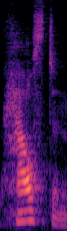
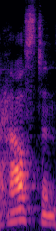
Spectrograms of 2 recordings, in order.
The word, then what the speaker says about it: Houston: you see the sign, you might think it says Houston. Houston, yes. Is It's it spelled actually the Houston. same way? It is spelled the same way. Oh, yeah. Yep. But it's Houston.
